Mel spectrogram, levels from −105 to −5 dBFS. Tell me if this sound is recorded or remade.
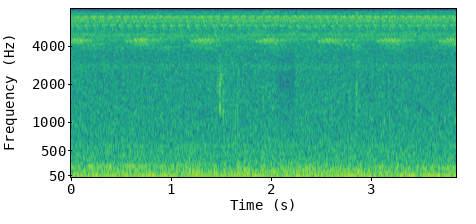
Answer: recorded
